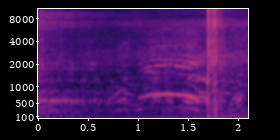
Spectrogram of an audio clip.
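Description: One sharp bang about three-quarters of the way through from a handheld signal firework (mercon) being set off to mark the release of the kites.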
